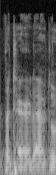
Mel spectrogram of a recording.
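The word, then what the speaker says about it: pterodactyl: why can't you hear Patera doctor go to the bathroom because the P is silent bingo we get a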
